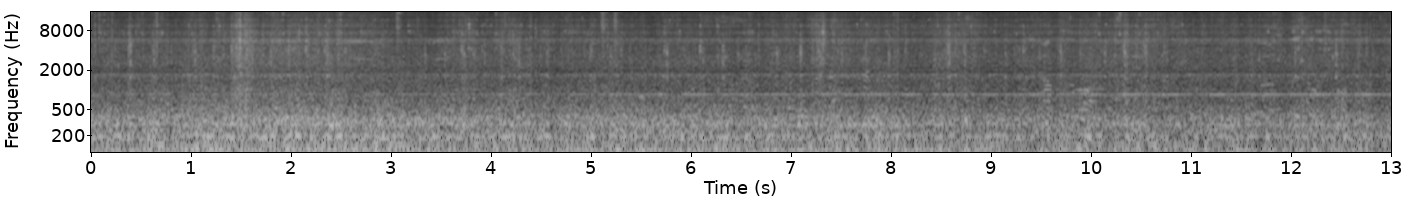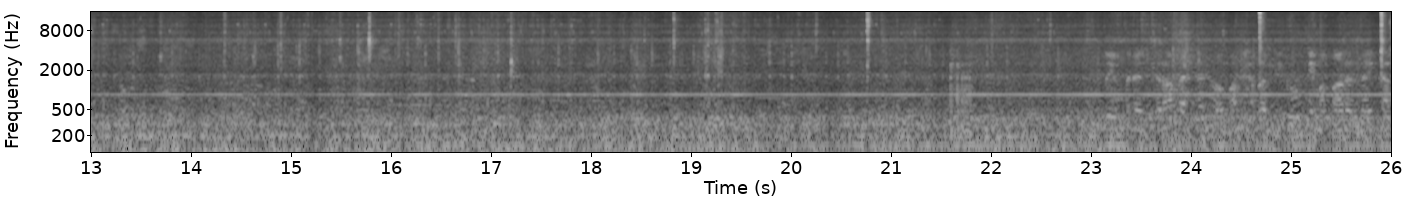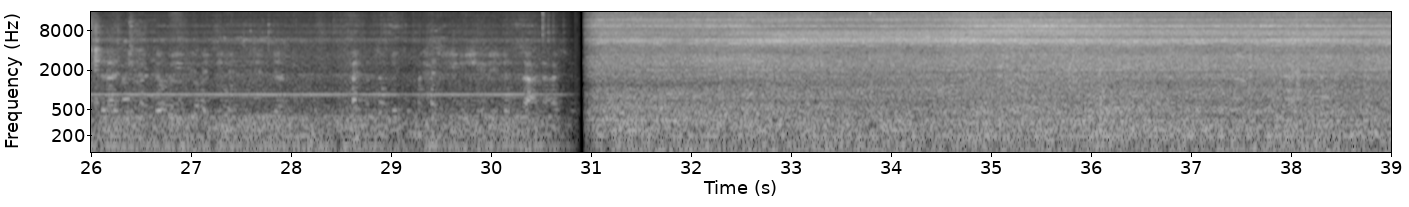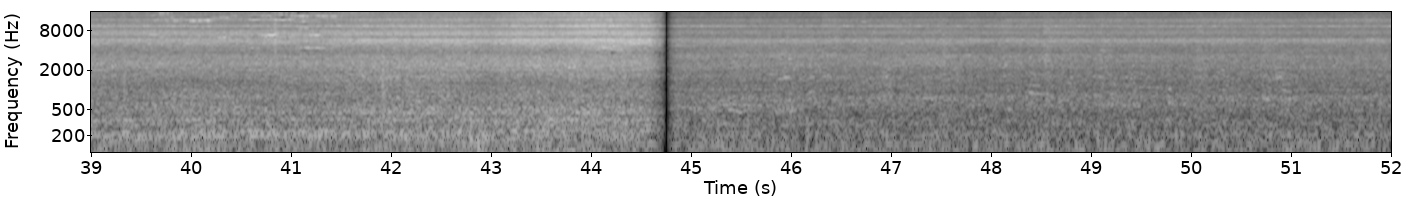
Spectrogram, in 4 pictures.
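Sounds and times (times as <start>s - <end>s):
jet and ground equipment noise: 0.0s - 52.0s
jet cabin rumble and whine: 0.0s - 52.0s.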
